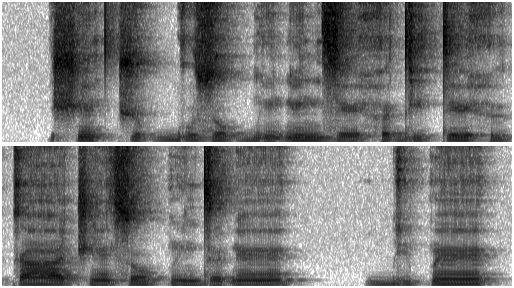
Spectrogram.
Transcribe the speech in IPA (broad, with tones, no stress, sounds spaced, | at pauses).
ʃ ɛ̃˧ t t͡ʃ o˦ ɡ͡b u˧ z o˨ ɡ͡b ĩ˨ ɗ ĩ˦ n z e˨˦ h ə˧ d i˦ t e˦ h ɨ˧ k aː˦ t͡ʃ ɛ̃˧ s o˦ p ĩ˨ d ə˨ ɗ ɛ̃˦ | ɡ͡b i˧ p ɛ̃˦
